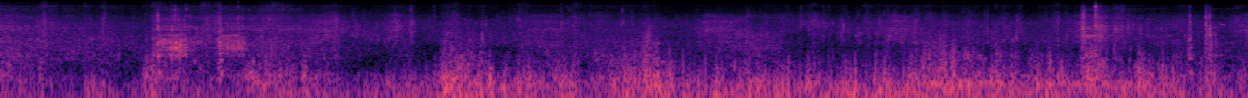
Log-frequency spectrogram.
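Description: Wind buffeting the microphone, heavier from about four seconds in, over the water noise of an electric RC boat moving slowly through the water near the bank.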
